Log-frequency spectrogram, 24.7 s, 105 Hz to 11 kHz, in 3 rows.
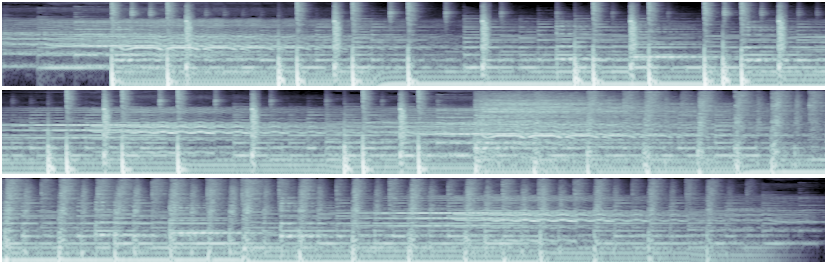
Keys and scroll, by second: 0.6 space.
